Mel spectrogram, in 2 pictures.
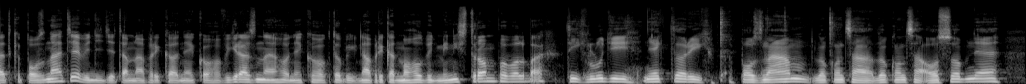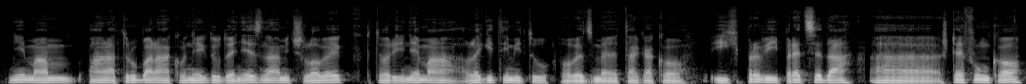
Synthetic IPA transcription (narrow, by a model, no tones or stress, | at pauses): at̪kɛpɔznaːcɛʋiɟiːcɛt̪amnapɾiːklad̪ɲɛkɔɦɔʋiːɾaznɛːɦɔɲɪɛkɔɦɔkt̪ɔbinapɾiːklad̪mɔɦɔlˠbiɟminist̪ɾɔmpɔʋɔʎba̰ːxt̪iːɣluɟiːɲɪɛk̚t̪ɔɾiːxpɔznaːmd̪ɔkɔnt͡sad̪ɔkɔnt͡sa̰ʔɔsɔbɲɛ | ʋɲiːmampaːnat̪ɾubanaakɔɲɪɛɡd̪ɔɡ̚d̪ɔjɛɲɛznaːmit͡ʃlɔʋɛkːt̪ɔɾiːɲɛmaːlɛɡit̪imit̪upɔʋɛd͡zmɛt̪aɡakɔixpr̩ʋiːpɾɛt̪t͡sɛd̪a | ʃt̪ɛfuŋkɔ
